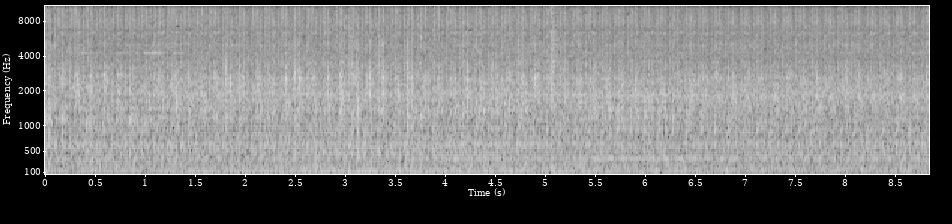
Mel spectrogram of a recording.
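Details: 1987 Volvo 760 GLE Turbo Diesel wagon, D24TIC engine, first start in 7 years after the cylinder head, broken by a cooling system failure, was repaired: even, steady diesel clatter at idle with no misses or knocks.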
